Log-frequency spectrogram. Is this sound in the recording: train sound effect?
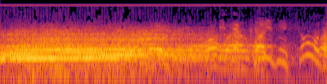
yes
